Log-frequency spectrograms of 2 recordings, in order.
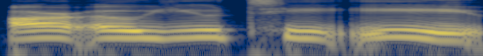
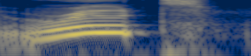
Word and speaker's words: route: next word is root r o u t e root is how I say it you might also hear the word pronounced route root r o u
